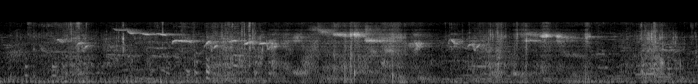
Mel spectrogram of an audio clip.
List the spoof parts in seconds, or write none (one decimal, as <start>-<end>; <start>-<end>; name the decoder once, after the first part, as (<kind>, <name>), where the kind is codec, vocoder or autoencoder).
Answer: 2.7-4.4 (codec, ZipCodec); 5.1-5.9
